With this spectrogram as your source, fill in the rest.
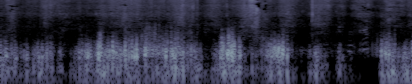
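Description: Footsteps swish through grass close by.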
